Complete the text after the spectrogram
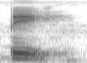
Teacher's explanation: Yang keempat, bunyi apikoalveolar, yaitu bunyi yang dihasilkan oleh keterlibatan ujung lidah apex dan gusi alveolus. Caranya, ujung lidah sebagai artikulator menyentuh kaki gigi atas sebagai titik artikulasi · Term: bunyi api kok alveolar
